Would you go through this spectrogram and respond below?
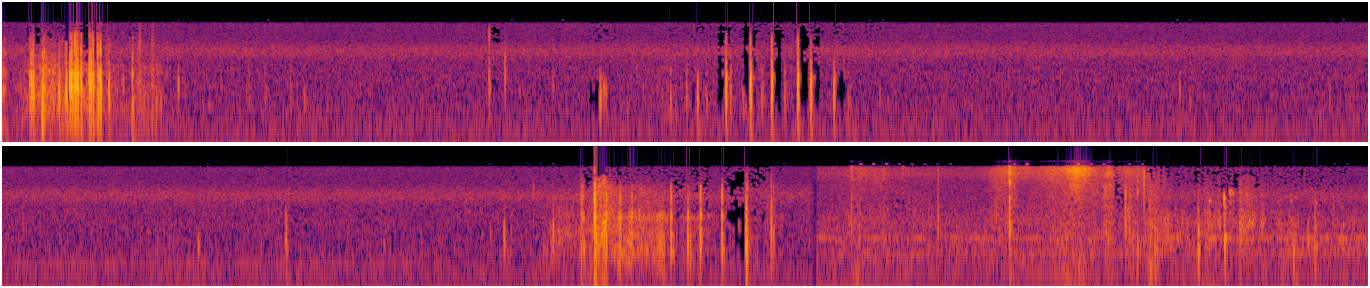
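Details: Stomach noises of an adult woman. Bursts of bubbling, squelching gurgles and clicks separated by quiet stretches. Stomach rumbling (borborygmi).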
